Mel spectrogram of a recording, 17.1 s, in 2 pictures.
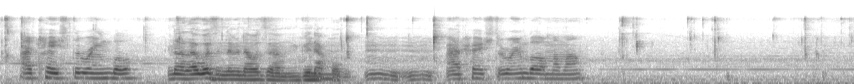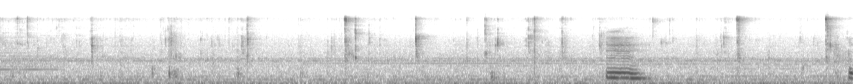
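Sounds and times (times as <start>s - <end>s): chewing candy: 6.2s - 17.0s.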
